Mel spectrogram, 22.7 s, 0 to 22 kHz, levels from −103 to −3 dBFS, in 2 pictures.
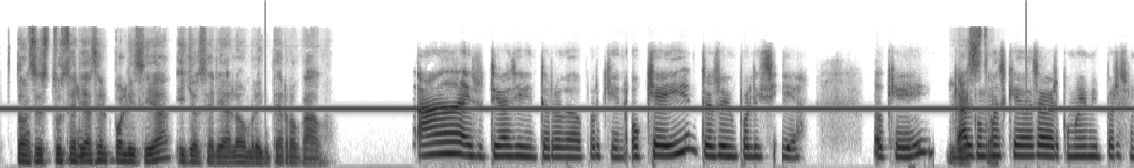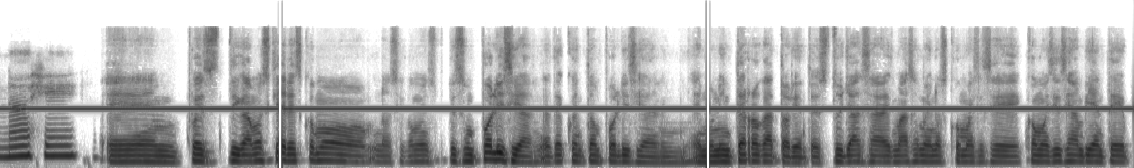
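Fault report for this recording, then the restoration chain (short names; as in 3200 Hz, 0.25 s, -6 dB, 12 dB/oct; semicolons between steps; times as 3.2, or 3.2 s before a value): tone 1700 Hz -28 dBFS
2.66 pop -14 dBFS
10.27 pop -8 dBFS
14.13–14.17 gap 40 ms
18.41–18.45 gap 36 ms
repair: de-click; notch 1700 Hz, Q 30; interpolate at 14.13, 40 ms; interpolate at 18.41, 36 ms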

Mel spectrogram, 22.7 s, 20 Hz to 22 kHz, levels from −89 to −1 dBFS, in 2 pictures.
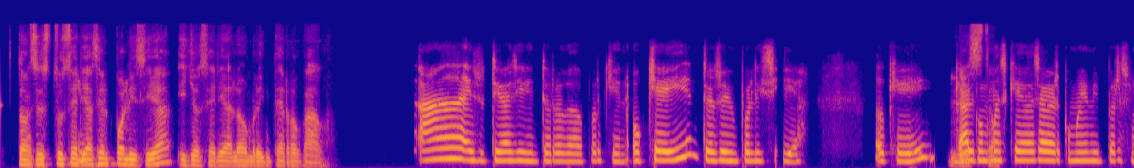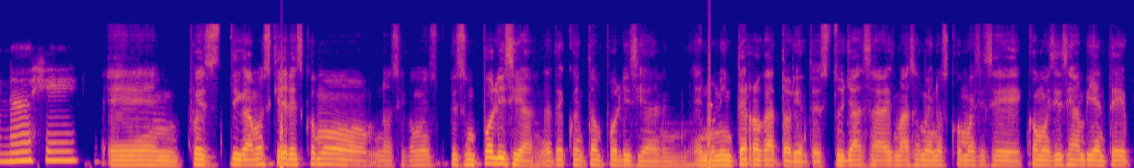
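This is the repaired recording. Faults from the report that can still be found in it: none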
